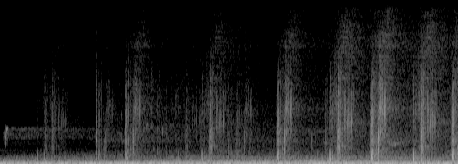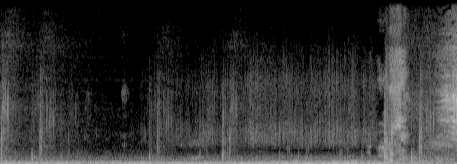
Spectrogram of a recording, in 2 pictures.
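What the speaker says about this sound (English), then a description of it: "You could tell the footsteps get louder the faster I move." Footsteps of a character walking and roaming in the stealth game Vengeful Rites, a steady series of soft thuds that grow closer together over a low rumbling ambience, ending in a brief sharp burst.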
